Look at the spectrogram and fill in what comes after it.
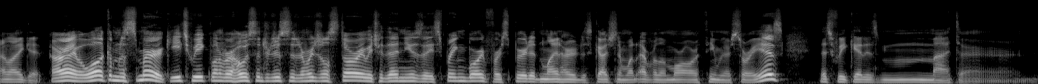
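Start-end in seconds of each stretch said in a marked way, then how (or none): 8.2-10.4 mysterious, ominous, low, very slow and drawn out. Show host opening the week's story segment, in a mysterious, ominous tone. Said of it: "Why do you sound so mysterious?".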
